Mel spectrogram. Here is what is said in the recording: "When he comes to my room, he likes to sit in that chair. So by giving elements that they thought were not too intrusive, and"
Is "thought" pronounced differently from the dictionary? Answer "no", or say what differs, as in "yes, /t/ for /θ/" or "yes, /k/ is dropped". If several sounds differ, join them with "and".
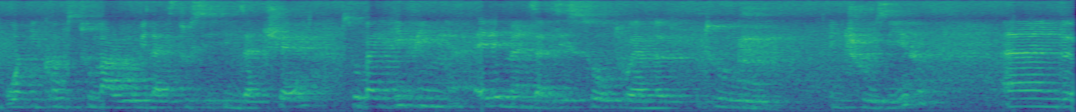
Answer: yes, /s/ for /θ/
